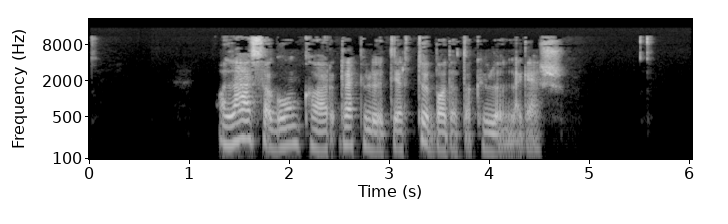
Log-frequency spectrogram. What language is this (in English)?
Hungarian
